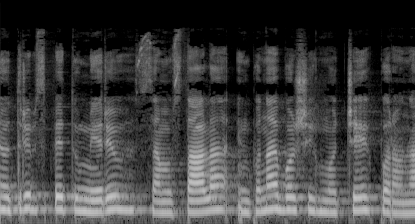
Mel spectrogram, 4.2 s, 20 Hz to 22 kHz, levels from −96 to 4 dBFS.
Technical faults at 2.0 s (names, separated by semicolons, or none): none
